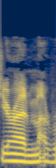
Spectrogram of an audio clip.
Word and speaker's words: Euron: We don't need your friggin' pogs and Euron. Plus, Euron rhymes with moron, kind of.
